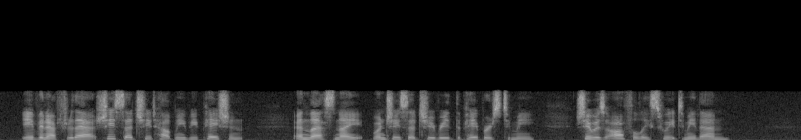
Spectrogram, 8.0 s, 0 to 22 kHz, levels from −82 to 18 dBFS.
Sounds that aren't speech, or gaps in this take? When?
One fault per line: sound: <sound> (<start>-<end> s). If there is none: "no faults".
no faults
